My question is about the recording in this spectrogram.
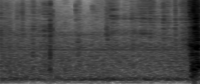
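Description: Tape being peeled off a plastic trading-card holder: faint rustling, then one short, sharp rip just before the end.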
